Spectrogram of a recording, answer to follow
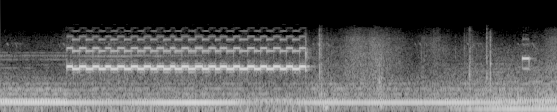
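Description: Telephone ringing with a rapid electronic warble: one ring starts about half a second in and stops just after two seconds. A few faint clicks follow, over a low steady tone.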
